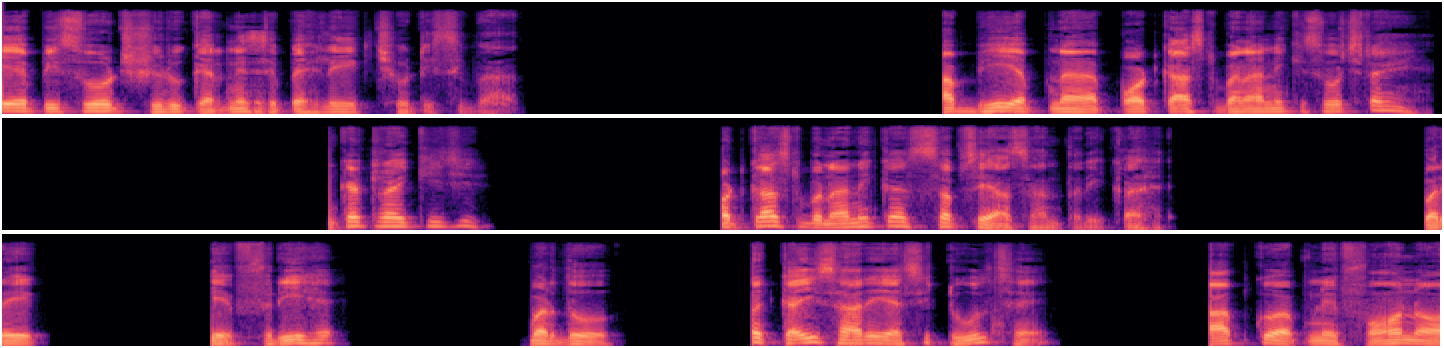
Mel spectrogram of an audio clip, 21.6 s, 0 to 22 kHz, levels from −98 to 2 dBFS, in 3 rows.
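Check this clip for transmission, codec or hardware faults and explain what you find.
Two faults are present: one brief codec dropout and repeated clipped onsets after pauses.

AAC frame loss with concealment at 1.24 to 1.32 s: about 43 ms, fitting a single lost frame, was filled from the previous spectrum, producing a short smeared, noisy patch.

Clipped start after a pause at 4.47, 8.62, 10.57, 14.12, 15.25, 16.82, 17.94 and 20.2 s: after silences of 0.5 to 1.9 s, the output device wakes late and swallows roughly 200 to 240 ms, so speech begins abruptly.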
